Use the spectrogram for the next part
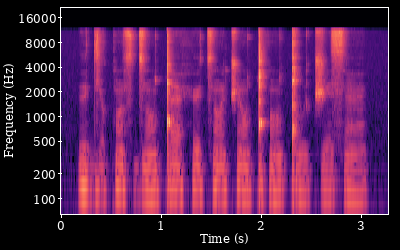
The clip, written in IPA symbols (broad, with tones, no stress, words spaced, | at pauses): ɨ˦˨dʲɔ˧˩˧kɔ̃˦˨sd͡zɔ̃˧˩˧ ǃæ˦˨hø˦˨t͡sɔ̃˦˨ t͡ʃɔ̃˦˨ǃʰɔ̃˧˩˧ǃu˧˩˧ t͡ʃe˧˩˧sæ̃˦˨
